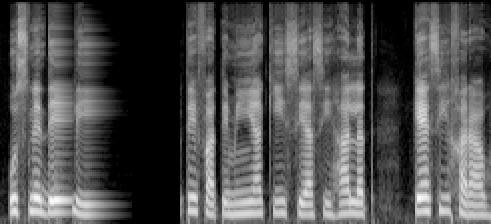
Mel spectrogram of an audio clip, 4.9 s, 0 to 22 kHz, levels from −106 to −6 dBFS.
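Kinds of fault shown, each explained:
Long network dropout: the speech cuts out twice early on, at 0.55 to 0.76 s and again at 0.85 to 1.84 s, likely because packets stopped arriving over the network. In the first gap the receiver covers about 180 ms by stretching the last sound into a fading buzz. The second loses nearly a full second: the fill dies away, the last 630 ms or so is plain silence, and the speech then resumes with the missing stretch simply gone.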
